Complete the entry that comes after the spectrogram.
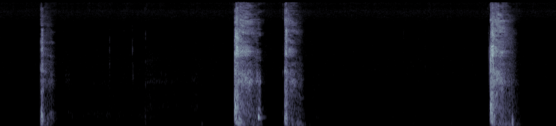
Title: slight cough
